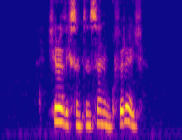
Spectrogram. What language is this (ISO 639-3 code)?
kab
